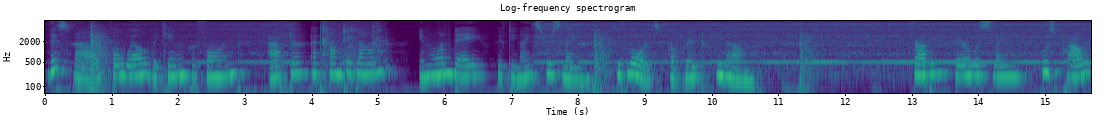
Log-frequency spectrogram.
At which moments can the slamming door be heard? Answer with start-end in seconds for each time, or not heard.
0.4-1.9, 8.0-8.6, 11.0-12.6.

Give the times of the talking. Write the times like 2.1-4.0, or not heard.
0.0-10.8, 12.9-15.6.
